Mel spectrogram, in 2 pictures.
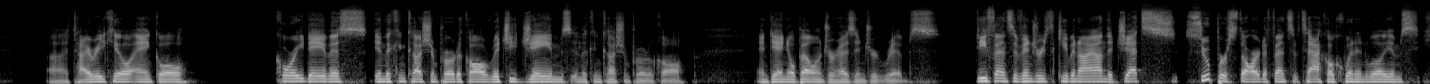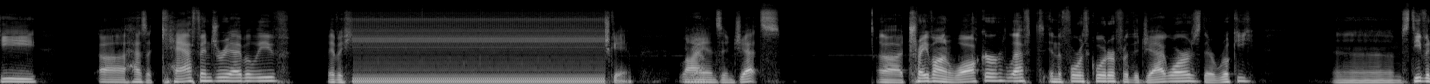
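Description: A system hang loop interrupts this speech clip from 17.84 to 20.35 s. The computer or its audio driver stalled, but the sound hardware kept replaying the last filled stretch of its ring buffer, which points to a 20 ms buffer. That single 20 ms slice repeats exactly, over a hundred times, so the speech gives way to a steady, mechanical buzz pitched at the 50 Hz loop rate. After about 2.5 s the system recovers and the speech resumes.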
